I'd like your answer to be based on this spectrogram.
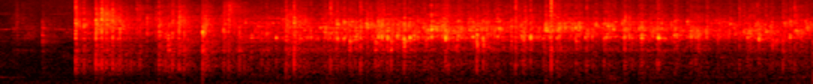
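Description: Hot oil, already popping with mustard seeds, bursts into a loud, crackling sizzle as curry leaves are dropped in, settling into steady frying with scattered pops.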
